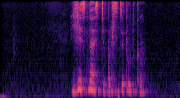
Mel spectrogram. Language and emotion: Russian, angry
